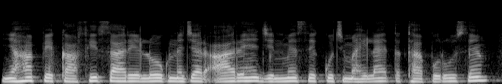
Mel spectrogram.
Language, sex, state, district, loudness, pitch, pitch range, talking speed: Hindi, male, Jharkhand, Ranchi, -15 LUFS, 145 Hz, 140-155 Hz, 190 wpm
